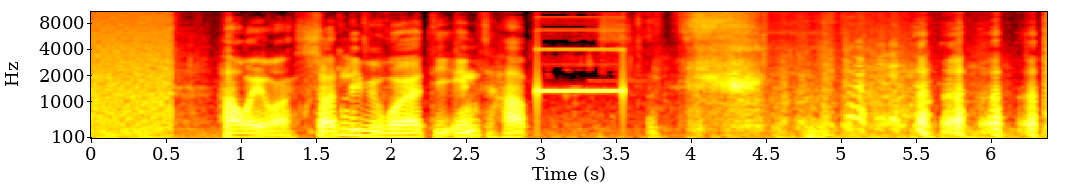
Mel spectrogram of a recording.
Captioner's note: beep; laughter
